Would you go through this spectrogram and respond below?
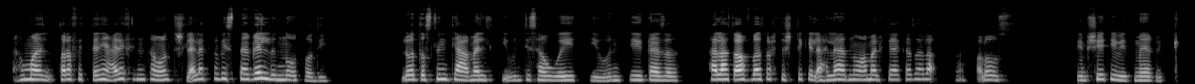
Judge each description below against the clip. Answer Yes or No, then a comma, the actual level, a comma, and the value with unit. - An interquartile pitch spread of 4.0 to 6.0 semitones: No, average, 2.8 semitones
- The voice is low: No, high, 220 Hz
